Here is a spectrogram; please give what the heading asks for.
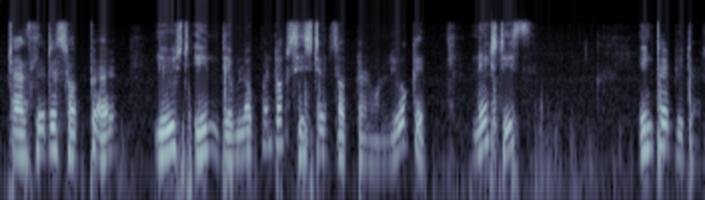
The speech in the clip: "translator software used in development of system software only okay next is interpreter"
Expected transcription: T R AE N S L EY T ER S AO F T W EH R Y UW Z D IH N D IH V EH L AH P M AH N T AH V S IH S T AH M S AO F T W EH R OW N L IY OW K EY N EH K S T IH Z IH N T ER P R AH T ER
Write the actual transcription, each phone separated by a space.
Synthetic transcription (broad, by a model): T R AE N S L EY T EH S AO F T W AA R Y UW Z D IH N D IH B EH L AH P M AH N T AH F S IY S T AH M S AO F T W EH R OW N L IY OW K EY N EH K S T IH Z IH N T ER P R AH T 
